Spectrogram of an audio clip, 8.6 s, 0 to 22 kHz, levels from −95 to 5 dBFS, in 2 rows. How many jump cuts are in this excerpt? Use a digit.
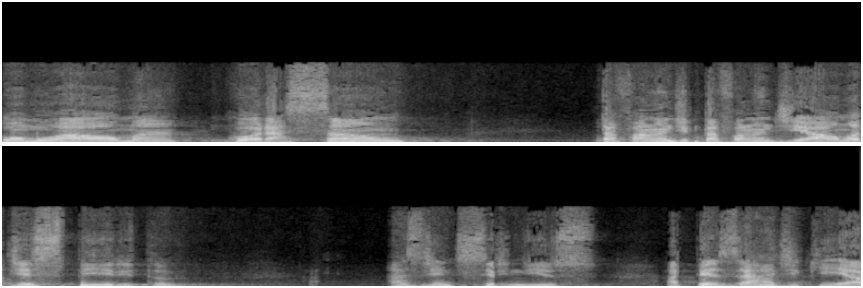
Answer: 6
